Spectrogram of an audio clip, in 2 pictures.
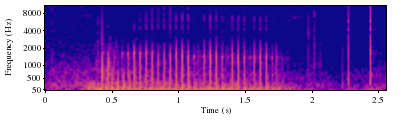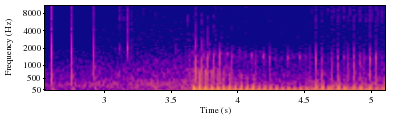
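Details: House cat purring strongly in two long rumbling stretches, separated by a short pause filled with isolated sharp clicks.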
